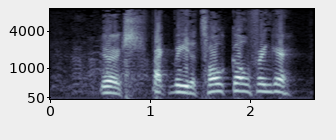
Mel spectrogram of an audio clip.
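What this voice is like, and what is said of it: Weak Scottish impression, sounds American. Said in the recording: “My Sean Connery impression isn't very good ... That was a bit American, wasn't it? Not Scottish.”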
